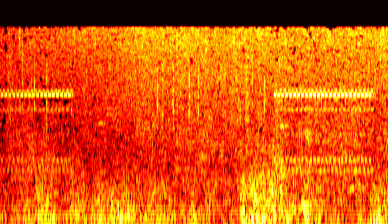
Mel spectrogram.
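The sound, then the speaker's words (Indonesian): Steady, loud rain pours down in a dense continuous hiss, growing heavier after about five seconds, with no voices. “Dan tak lama hujan mulai turun.”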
